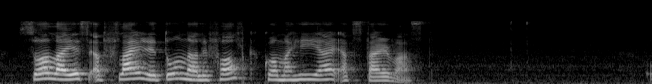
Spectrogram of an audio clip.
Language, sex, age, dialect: Faroese, female, 36-60, Suðuroy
